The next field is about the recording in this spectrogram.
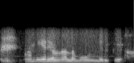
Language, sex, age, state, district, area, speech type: Tamil, male, 18-30, Tamil Nadu, Vellore, rural, conversation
